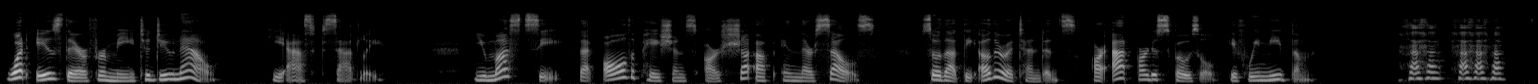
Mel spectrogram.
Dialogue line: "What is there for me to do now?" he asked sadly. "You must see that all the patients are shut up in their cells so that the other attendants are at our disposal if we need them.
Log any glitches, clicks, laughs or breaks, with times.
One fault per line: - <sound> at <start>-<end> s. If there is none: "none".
- laugh at 14.0-15.1 s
